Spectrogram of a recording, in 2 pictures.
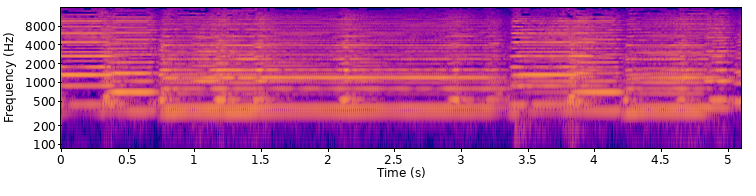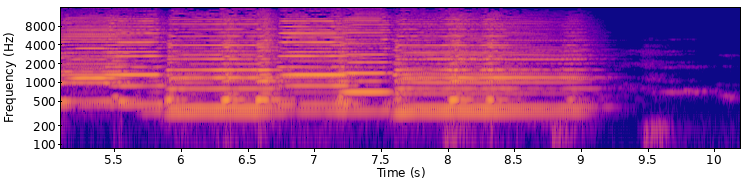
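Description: Chromatic harmonica played with tongue slapping (vamping): a melody in octaves while the tongue rhythmically blocks and unblocks the middle holes, so the chords between the octave notes pulse under it. The phrase ends about nine seconds in.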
